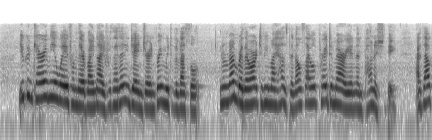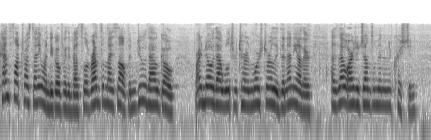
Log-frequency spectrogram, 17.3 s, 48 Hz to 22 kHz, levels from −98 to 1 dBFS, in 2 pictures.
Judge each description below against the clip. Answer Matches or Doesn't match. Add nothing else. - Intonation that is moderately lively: Matches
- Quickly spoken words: Matches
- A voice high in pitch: Matches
